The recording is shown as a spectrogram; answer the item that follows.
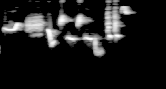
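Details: Nightingale song: a sustained buzzy warble, then clear whistled slurs rising and falling, ending with a scratchy high twitter, with no other sounds.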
